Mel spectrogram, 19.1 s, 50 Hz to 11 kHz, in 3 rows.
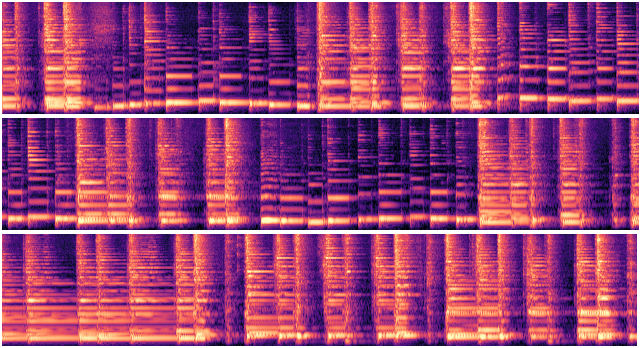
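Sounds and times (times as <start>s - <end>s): ukulele playing: 0.0s - 19.0s.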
